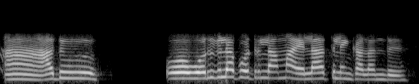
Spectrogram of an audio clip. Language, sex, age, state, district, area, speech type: Tamil, female, 60+, Tamil Nadu, Theni, rural, conversation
